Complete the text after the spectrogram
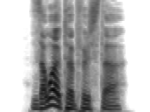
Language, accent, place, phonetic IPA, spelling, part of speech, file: German, Germany, Berlin, [ˈzaʊ̯ɐˌtœp͡fɪʃstɐ], sauertöpfischster, adjective, De-sauertöpfischster.ogg
- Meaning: inflection of sauertöpfisch: 1. strong/mixed nominative masculine singular superlative degree 2. strong genitive/dative feminine singular superlative degree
